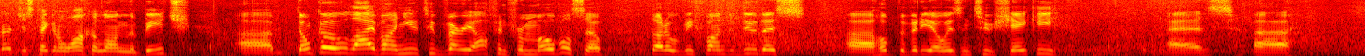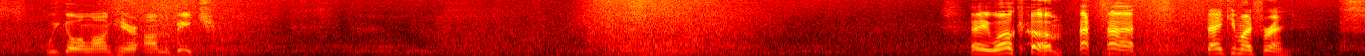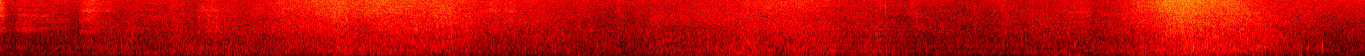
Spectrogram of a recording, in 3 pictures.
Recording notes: Walking along the beach in Bonita Springs, Florida. Bonita Springs is located between Fort Myers and Naples on the Gulf Coast in Southwestern Florida. Mobile video shot and voiced live. Using an iPhone XS on an 11 inch tripod.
